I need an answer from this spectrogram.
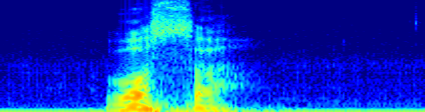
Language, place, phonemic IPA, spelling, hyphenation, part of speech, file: German, Bavaria, /ˈvasər/, Wasser, Was‧ser, noun, BY-Wasser.ogg
- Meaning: 1. water (H₂O) 2. water, waters (body of water, especially a river or lake) 3. alcoholic beverage, similar to brandy, made from fermented fruit 4. urine 5. clipping of Mineralwasser/Tafelwasser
